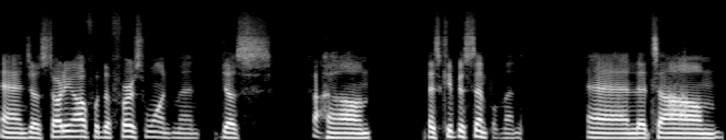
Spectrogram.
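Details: Adult man who stutters, speaking on a podcast about stuttering; stuttering.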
